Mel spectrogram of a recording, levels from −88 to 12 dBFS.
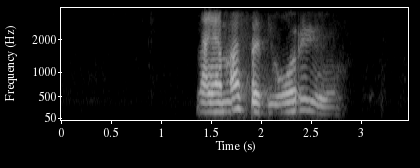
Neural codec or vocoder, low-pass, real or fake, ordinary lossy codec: codec, 24 kHz, 1.5 kbps, HILCodec; 3.6 kHz; fake; Opus, 64 kbps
